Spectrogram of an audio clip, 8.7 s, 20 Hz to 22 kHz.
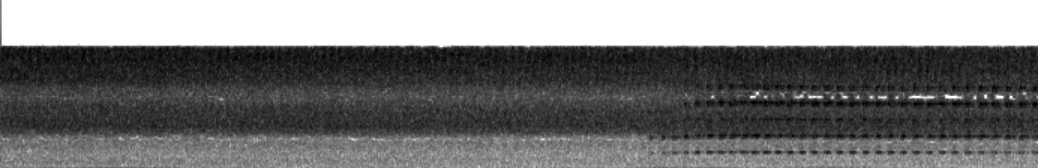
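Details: Higurashi cicada (Tanna japonensis) in Kobe, Japan, 14 August 2011, on a Zoom handheld recorder: a steady high insect hiss, then after about five seconds a clear, ringing, rapidly pulsed tonal call begins over the chorus.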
